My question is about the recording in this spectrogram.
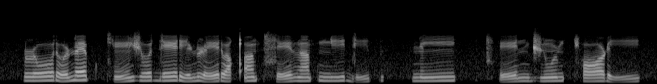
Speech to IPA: ɭo˦˥ ɾʊ˩˥ɳɛ˦˥pcʰẽ˩˥ ʒʊ˦˥de˦˥ɾi˩˥ɳ ɭe˩˥ɾʊ˩˥qʼũ˦˥p se˩˥ðã˦˥pɲi˦˥di˩˥p | ɳĩ˦˥ | t͡sʼe˩˥nd͡ʒũ˦˥ɳcʰɔ˦˥ɽi˩˥

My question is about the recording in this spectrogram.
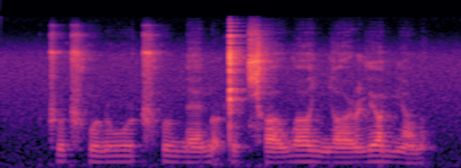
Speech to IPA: ʈ͡ʂũʈ͡ʂʰũɳuː ʈ͡ʂʰũɳnɛnɔ̰ ʈɪt͡ɕʰʌwʌː ɲʌːɭlʲɒmʲɑ̃ɳ

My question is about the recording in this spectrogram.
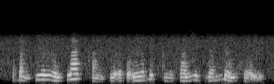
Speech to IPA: ɓa̰˧˨ŋki˧ə̯ɣə˧˩whwaː˦˥k̚ ha˧˩ŋhwə̰ː˧˥ ʔo̰˧˨lɨ˨˦ə̯ɓə˨˩t̚ t̪ṳ˨˩ə̯fa˨˦wzi˨˩k̚ lə̰˧˥m ɗə˨˦wxə˧˩˨w

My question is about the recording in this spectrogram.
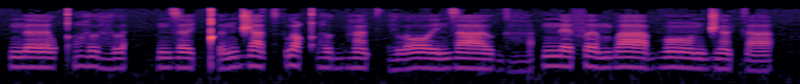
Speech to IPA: nɜː˨lqʼa̤˥˧la̤˨l | nzɜ˨ɪ̯ǃʼə˨nd͡ʒa˥˧t͡sʼu˥˧ qʼə̤˥˧lbʱã˥˧ t͡sʼɛ̤˨lɔː˥˧ɪ̯nzaː˥˧ʊ̯ɡʱa̤˨ | nɛ˥˧ fɜ˥˧mbaː˥˧bʱɔ̃ː˥˧ nd͡ʒã˥˧kɾa˨

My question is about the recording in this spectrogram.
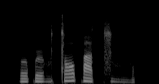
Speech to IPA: ʊpɹɔ̤ tɔpa t͡sɔ̤

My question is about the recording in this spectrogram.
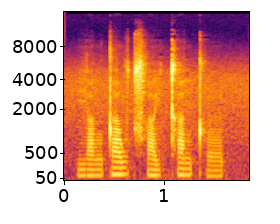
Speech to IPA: jɐ˨ŋt̪ɐ˥wt͡sʰɐ˧jkʰɐ˥n t̪ʰɵ˨t̚

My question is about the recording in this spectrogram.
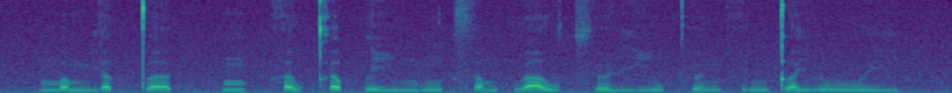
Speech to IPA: mɐ˨˧mjɐ˨˥t̚t̪ɐ˨k̚ | mɐ˥p̚hɐ˨˥wkʰɐ˥p̚liː˨ mʊ˨˥ŋt͡sʰɐ˨˩mkʷaː˨˥w t͡sʰɵ˨˧ɥjiː˨˧wpʰɵ˨˩n hɪ˨ŋt̪ɐ˨jluː˨j

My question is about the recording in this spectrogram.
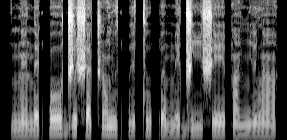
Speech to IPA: nɛ̃˧ nɛ˧k͡poː˦d͡ʒə˦ʃa˨ t͡ʃɔ̃˦vɨ˨k͡pɨ˧ tu˧pə˨ me˧d͡ʒiː˦ʃeː˧ pã˨ ɲɨ˦ lã˧

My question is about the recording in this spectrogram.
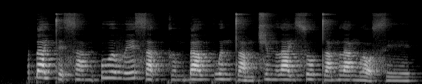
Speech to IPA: ɗa˧jt̪ḛ˧˨ sa̤˨˩ŋ ʔu˧ə̯ve˨˦sa˨˩t̚ kə̤˨˩mɗa˧w kwə˧nt̪a˧˩mt͡ɕə˧nla˧j so˧ t̪a˨˦mla˧ŋlɔ̰˧˨ se̤˨˩

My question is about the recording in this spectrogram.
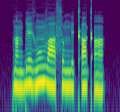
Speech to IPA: ɾã˨ɡ͡be˦˨ ɣũ˦vaː˨sʊ˨ŋe˨ kʼa˦˨kʼã˨

